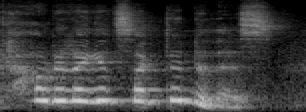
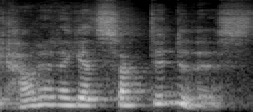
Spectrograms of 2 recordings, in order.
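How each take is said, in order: First: Very high, held-up mock wail; high-pitched disbelief. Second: Higher-pitched, put-upon question; mock disbelief. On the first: Reader repeats the roped-in person's complaint, high mock disbelief. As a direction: push the question way up high in disbelief. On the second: Reader voices someone roped into helping, mock disbelief. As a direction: ask it as if mildly put out.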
